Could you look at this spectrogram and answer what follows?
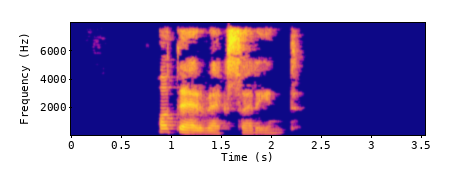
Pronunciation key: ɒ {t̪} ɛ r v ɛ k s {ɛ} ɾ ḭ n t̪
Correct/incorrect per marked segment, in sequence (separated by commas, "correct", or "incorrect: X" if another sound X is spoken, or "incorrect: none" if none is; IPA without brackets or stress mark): correct, correct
